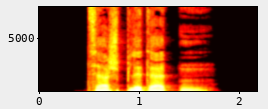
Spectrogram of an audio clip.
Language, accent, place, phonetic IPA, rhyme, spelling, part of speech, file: German, Germany, Berlin, [t͡sɛɐ̯ˈʃplɪtɐtn̩], -ɪtɐtn̩, zersplitterten, adjective / verb, De-zersplitterten.ogg
- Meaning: Past tense first and third person plural of "zersplittern"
